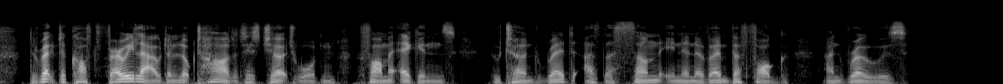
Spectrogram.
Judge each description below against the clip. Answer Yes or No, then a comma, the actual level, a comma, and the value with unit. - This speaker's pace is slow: No, average, 150 wpm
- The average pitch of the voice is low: Yes, very low, 90 Hz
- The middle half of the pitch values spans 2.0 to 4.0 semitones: Yes, average, 3.3 semitones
